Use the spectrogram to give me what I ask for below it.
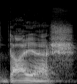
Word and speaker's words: Daesh: There's Daesh, which is more accurate. That's the Arabic one. Then there's, I think, David Cameron, Dash, and then there's Dash, and then there's Obama, which is Dash.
